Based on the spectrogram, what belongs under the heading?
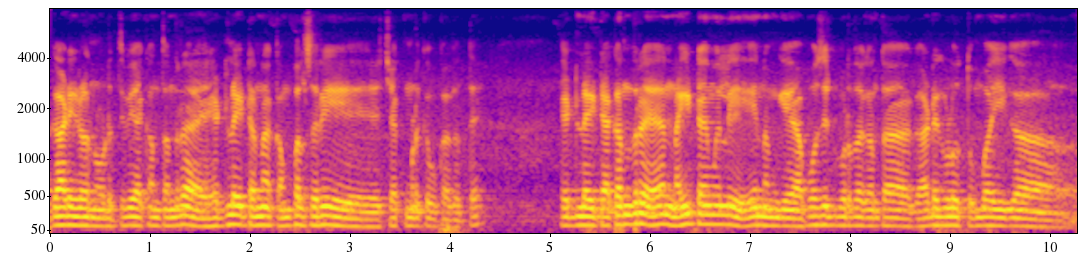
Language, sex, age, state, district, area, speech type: Kannada, male, 30-45, Karnataka, Vijayanagara, rural, spontaneous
